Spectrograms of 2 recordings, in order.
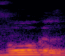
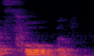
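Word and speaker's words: Vogel: örneği yazayım Google yani v harfi başta olduğu zaman F gibi okunu Yani vog değil de fogle ve fogle kuş anlamında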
